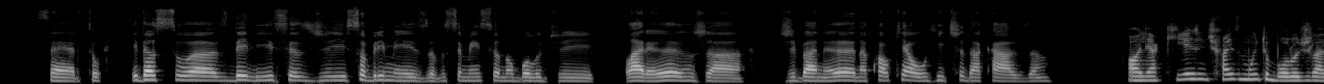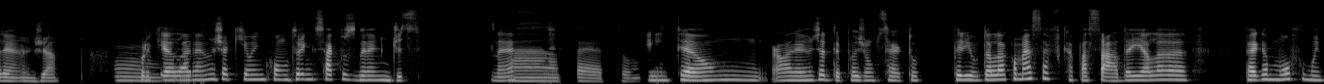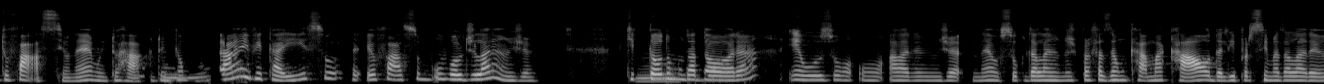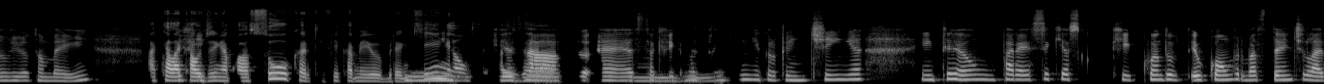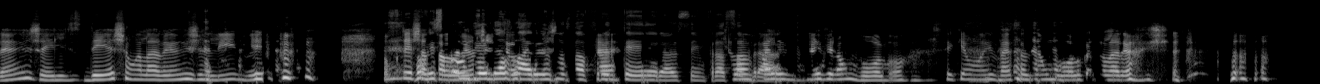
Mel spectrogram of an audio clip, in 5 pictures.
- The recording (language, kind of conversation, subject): Portuguese, podcast, Como evitar o desperdício na cozinha do dia a dia?
- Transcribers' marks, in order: in English: "hit"; tapping; laugh; laugh; laughing while speaking: "laranja"; laugh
